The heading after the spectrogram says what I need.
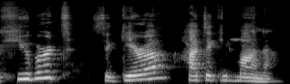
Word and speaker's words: Hubert Sugira Hategekimana: way from the beautiful nation of Rwanda Mr Hubert Segura hate Mana Hubert welcome to the show thank you very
